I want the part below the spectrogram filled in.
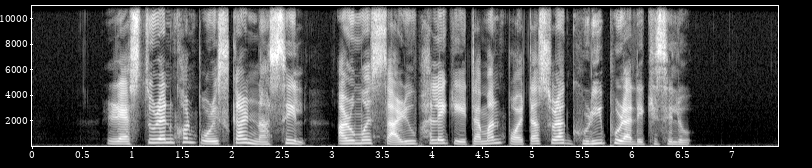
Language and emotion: Assamese, disgusted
